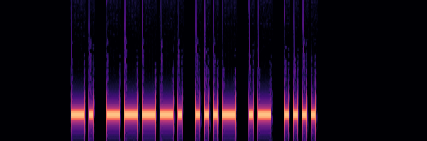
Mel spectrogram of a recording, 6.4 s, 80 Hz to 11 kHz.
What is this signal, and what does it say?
Morse code, heard as a keyed tone, about 18 wpm, 700 Hz. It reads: N9VAH
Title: Speed Racing - USA Call Signs 15wpm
